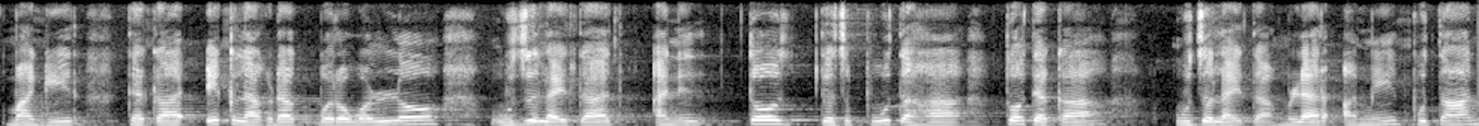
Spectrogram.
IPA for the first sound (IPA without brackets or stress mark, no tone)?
m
